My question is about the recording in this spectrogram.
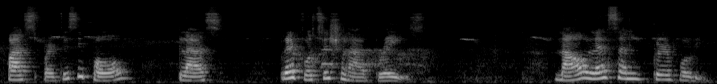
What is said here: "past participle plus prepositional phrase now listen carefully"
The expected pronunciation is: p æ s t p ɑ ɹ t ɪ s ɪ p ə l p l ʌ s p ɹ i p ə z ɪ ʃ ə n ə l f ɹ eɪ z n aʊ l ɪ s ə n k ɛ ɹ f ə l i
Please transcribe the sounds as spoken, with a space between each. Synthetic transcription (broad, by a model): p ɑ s p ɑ ɹ t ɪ s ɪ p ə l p l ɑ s p ɹ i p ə s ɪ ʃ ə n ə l p ɹ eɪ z n aʊ l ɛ s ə n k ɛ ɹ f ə l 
